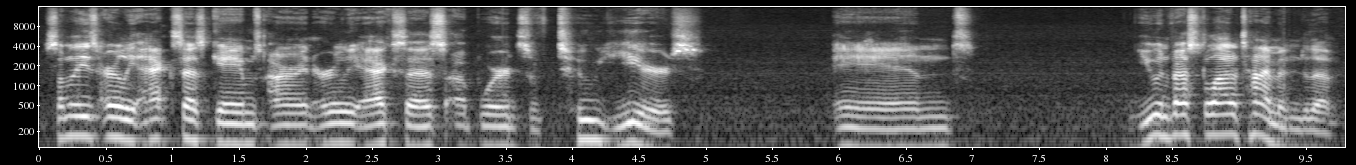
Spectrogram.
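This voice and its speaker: Animated man ranting about a game. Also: medium pitch, a little slow. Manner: animated, swears casually, tells stories with excitement. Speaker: podcast co-host. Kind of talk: casual gaming podcast chat.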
